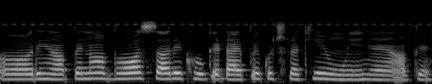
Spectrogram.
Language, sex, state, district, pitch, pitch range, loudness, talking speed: Hindi, female, Uttar Pradesh, Hamirpur, 250 Hz, 235-265 Hz, -27 LUFS, 220 wpm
